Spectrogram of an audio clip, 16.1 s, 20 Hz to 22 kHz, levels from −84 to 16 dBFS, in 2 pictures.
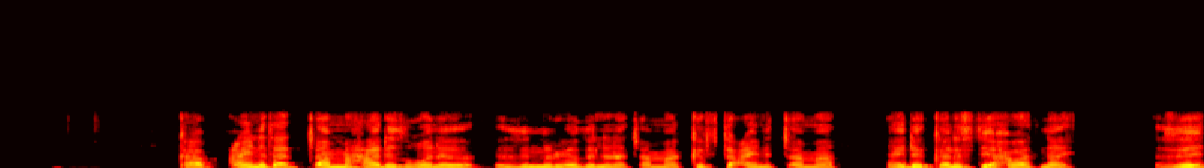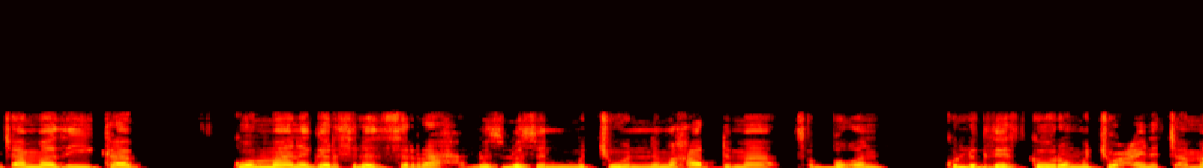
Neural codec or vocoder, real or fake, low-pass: none; real; 7.2 kHz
